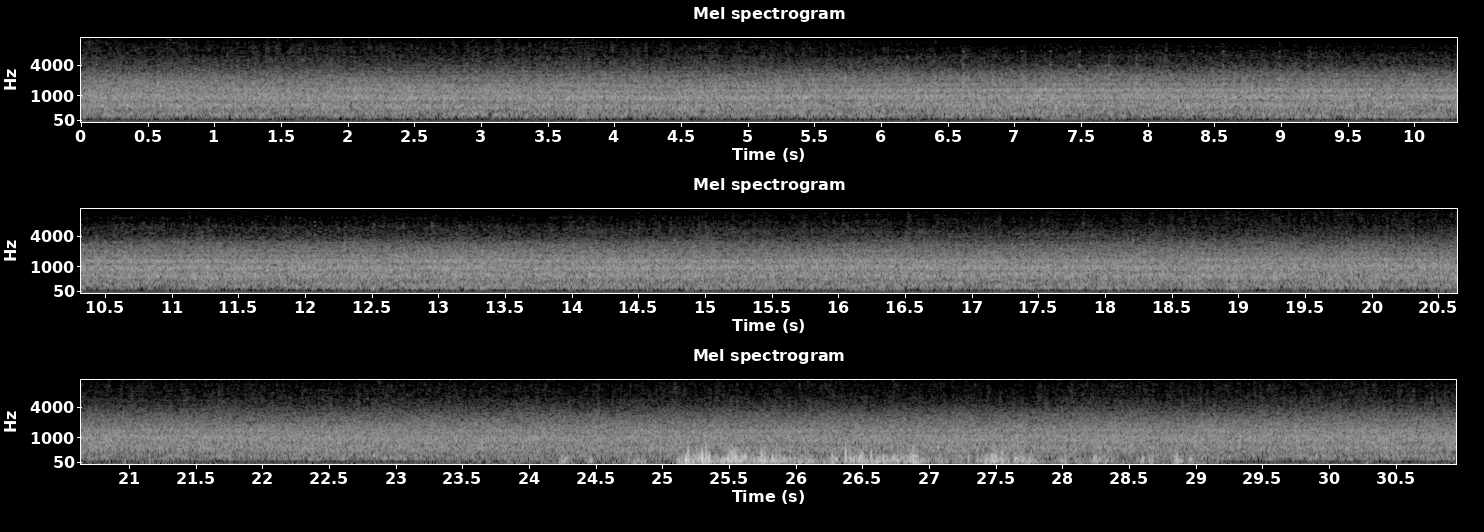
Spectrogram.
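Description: Steady rush of river water spilling over a low stone weir. Near the end, a few seconds of louder, irregular low rumbling bursts.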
